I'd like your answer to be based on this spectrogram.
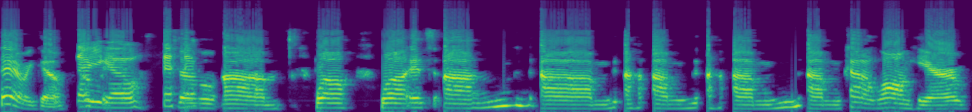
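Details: Adult webinar host who stutters, speaking with part-word and word repetitions and fillers: stuttering.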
